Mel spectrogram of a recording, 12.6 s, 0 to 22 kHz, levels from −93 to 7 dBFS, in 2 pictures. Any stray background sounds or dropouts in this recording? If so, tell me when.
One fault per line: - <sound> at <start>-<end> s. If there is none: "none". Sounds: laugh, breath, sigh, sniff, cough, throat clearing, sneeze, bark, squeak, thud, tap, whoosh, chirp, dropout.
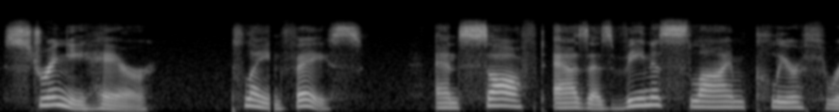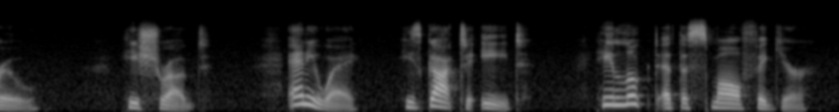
- dropout at 2.0-2.1 s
